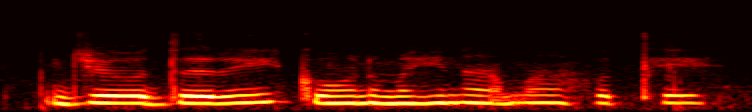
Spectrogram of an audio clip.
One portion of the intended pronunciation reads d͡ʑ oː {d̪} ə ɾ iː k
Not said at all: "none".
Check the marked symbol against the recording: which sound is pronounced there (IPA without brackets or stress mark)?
d̪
